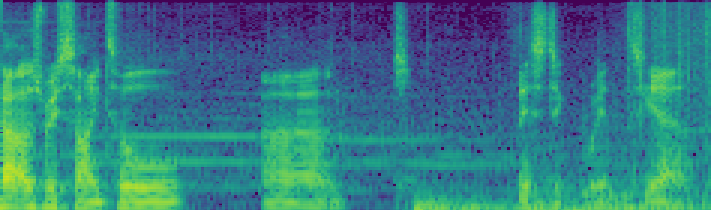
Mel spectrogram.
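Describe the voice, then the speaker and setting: Music plays in the background as a man speaks at medium pitch. His pace is very slow and his pitch variation is ordinary. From northern England, Yorkshire. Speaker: gaming streamer. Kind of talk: gameplay livestream commentary. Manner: casual, thinking aloud.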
